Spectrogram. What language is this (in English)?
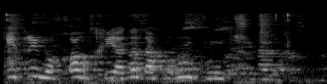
Georgian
